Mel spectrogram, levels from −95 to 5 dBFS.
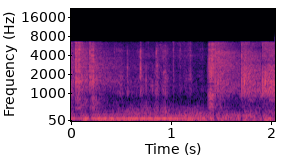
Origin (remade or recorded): recorded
